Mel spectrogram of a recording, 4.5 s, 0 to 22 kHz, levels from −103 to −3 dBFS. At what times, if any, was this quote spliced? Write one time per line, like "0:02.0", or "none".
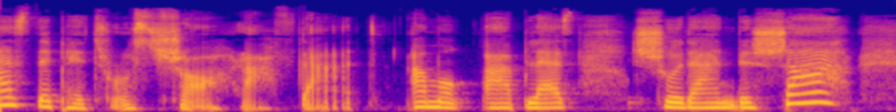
0:02.0
0:03.1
